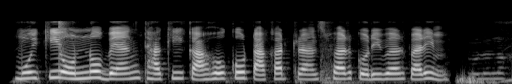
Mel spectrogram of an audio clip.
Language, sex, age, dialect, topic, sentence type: Bengali, female, 18-24, Rajbangshi, banking, statement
